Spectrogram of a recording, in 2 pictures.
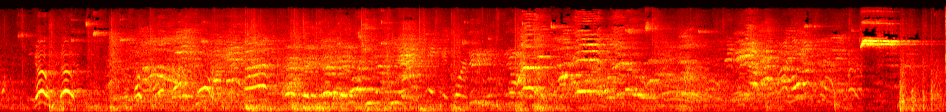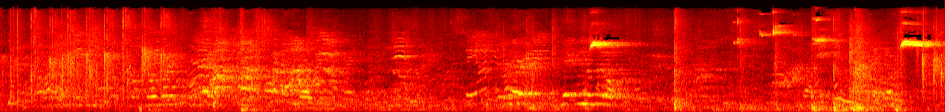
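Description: Spectators in a crowd talk and cheer loudly in a large echoing gym.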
